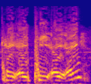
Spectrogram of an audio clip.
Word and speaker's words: Kapa'a: Each letter is pronounced individually. So if you go up to the town of Kapa'a, it's spelled K-A-P-A-A, so it's Kapa'a.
